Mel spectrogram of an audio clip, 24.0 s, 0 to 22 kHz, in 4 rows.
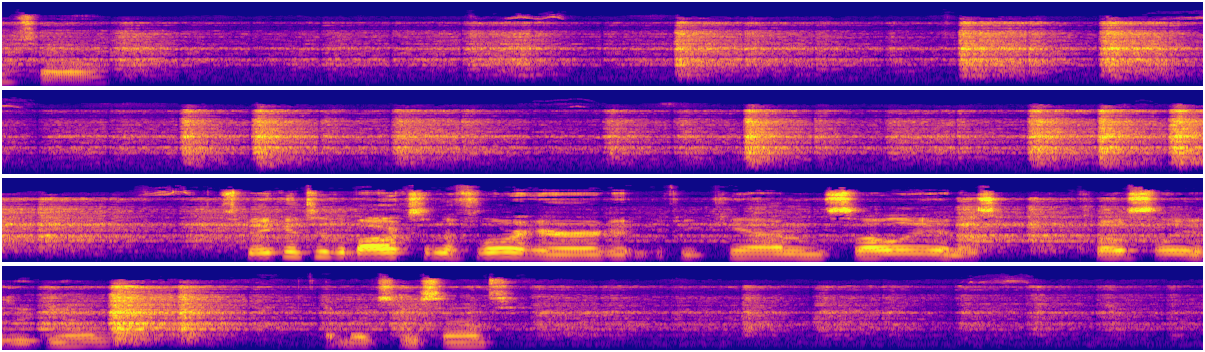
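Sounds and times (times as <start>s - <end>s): static and radio fragments: 0.0s - 24.0s.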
